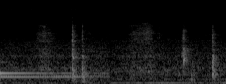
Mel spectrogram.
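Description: A short electronic tone of two steady pitches sounding together at the start and fading out after about a second, followed by a few light computer mouse clicks.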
